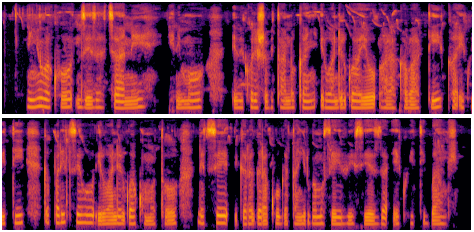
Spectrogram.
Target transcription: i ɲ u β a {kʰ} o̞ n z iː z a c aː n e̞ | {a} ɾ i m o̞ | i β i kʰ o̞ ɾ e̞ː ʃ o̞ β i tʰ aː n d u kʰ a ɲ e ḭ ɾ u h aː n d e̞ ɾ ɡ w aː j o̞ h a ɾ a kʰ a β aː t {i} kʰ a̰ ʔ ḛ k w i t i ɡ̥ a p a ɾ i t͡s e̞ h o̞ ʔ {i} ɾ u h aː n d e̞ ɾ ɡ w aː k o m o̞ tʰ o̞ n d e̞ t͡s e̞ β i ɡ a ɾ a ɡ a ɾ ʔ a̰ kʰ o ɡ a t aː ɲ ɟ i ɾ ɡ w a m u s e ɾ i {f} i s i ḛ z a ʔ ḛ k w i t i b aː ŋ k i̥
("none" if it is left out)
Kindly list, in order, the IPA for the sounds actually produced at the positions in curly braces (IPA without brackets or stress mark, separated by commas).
kʰ, i, i, i, v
